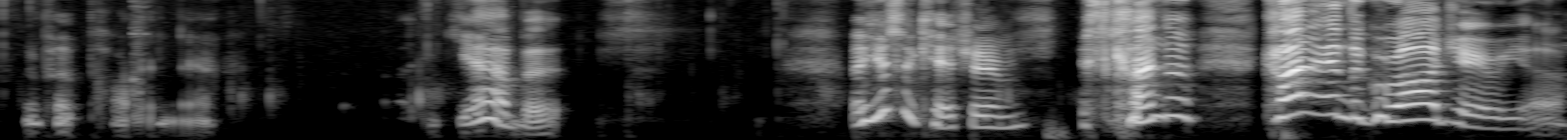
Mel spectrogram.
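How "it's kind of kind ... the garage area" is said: high-pitched yelling. The speaker describes where things are in her place, yelling. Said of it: "I don't know why I'm yelling".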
